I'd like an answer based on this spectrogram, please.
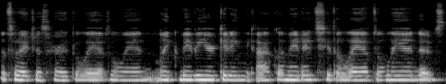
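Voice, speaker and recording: A woman speaks at medium pitch with a somewhat breathy, dark, mellow tone. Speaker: tarot reader. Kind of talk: tarot reading monologue. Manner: choppy with weird pauses; halting, self-interrupting.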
